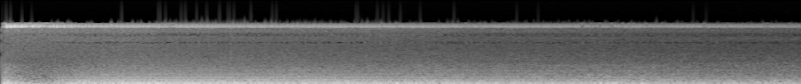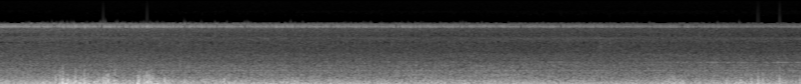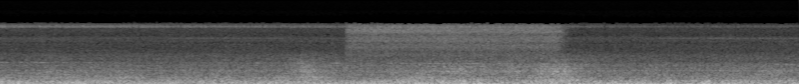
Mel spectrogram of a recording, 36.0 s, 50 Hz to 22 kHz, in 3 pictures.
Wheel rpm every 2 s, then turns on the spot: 0, 0, 0, 0, 0, 0, 0, 0, 0, 0, 0, 0, 0, 0, 0, 0, 0, 0.
none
